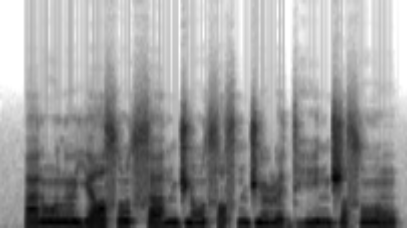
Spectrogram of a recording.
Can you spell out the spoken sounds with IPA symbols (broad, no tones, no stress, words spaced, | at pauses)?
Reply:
aɾɔ̃lœ̃ jɛsˤœ̃ sa nd͡ʒœ̃sˤesˤ nd͡ʒœ̃ɭɛdʱind͡ʒisˤ õ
